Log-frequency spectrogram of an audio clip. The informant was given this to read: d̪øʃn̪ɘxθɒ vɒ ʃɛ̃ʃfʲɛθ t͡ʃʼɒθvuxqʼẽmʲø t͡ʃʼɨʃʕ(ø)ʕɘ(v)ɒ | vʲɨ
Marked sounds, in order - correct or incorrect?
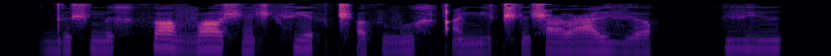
incorrect: u, incorrect: vʲ

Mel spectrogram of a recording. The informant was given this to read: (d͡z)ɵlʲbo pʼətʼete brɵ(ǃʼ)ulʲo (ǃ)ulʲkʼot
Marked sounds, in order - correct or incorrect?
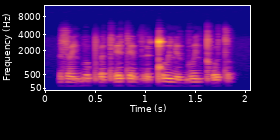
incorrect: z, incorrect: ǃ, incorrect: ɡ

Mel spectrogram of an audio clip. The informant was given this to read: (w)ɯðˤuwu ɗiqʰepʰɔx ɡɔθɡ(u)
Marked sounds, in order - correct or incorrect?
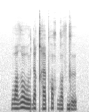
correct, incorrect: ɯ

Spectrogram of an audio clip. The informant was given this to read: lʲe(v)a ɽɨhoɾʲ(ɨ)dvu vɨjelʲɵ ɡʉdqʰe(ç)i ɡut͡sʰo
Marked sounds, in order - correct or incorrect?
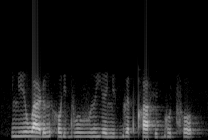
incorrect: w, incorrect: ʉ, incorrect: h

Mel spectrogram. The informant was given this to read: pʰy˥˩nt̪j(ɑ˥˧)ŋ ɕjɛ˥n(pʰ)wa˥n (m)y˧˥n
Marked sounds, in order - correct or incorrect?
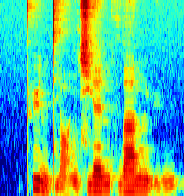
incorrect: ɑ˨˩, incorrect: f, correct

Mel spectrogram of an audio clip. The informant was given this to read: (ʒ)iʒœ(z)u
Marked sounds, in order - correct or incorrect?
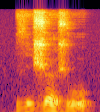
incorrect: ð, incorrect: ʒ

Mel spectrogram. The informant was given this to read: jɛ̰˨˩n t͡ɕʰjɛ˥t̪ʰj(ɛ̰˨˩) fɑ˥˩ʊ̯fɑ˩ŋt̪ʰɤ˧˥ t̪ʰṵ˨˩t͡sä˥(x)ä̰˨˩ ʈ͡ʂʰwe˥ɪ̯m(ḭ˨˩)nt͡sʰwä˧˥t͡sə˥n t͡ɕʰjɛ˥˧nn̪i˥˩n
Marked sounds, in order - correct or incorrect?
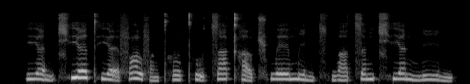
correct, incorrect: kʰ, correct

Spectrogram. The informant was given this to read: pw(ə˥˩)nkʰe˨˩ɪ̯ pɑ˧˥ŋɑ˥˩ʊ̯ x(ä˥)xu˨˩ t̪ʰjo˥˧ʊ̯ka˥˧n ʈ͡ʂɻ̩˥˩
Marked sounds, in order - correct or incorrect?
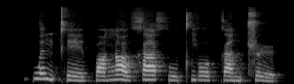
correct, correct

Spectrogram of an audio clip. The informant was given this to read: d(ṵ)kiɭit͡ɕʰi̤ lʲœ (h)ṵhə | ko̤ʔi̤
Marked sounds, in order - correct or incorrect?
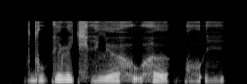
incorrect: u, correct

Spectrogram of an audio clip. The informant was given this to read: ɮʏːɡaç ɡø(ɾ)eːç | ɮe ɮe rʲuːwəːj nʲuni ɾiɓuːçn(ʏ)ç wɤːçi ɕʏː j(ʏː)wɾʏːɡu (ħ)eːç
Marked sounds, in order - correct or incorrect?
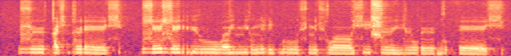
correct, correct, correct, incorrect: h

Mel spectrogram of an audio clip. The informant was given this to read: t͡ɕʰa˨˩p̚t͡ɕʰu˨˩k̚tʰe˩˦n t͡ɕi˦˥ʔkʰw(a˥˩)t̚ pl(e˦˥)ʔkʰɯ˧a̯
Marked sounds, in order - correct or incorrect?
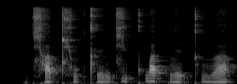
correct, incorrect: e˨˩

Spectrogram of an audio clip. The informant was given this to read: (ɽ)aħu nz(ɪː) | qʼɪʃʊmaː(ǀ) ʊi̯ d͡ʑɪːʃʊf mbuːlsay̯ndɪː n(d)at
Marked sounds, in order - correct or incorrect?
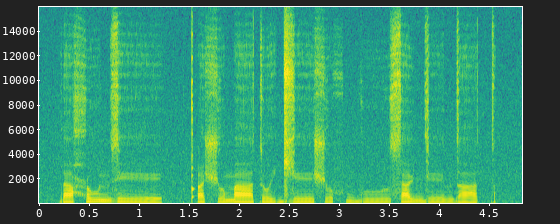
incorrect: ɾ, correct, incorrect: t, correct

